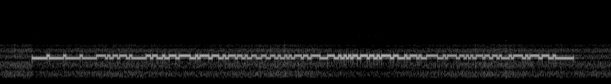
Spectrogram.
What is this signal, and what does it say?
RTTY (45.45 baud, 170 Hz shift), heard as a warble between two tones, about 1360 Hz centre, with radio static. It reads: LATEN WIJ ONS ECHTER GEEN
